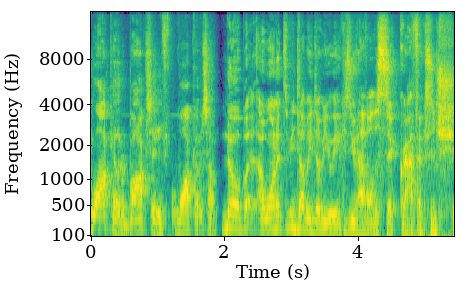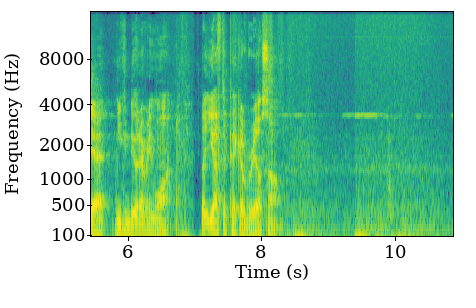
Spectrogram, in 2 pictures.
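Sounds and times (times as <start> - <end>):
speech: 0.0 - 8.4
high-pitched alarm tone outside: 8.4 - 10.8.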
